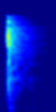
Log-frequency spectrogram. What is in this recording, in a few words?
Pill Bottle Cap Large Place Down, Foley, Pill Bottle Cap, Plastic, Large, Placed On Counter Top; Set Down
